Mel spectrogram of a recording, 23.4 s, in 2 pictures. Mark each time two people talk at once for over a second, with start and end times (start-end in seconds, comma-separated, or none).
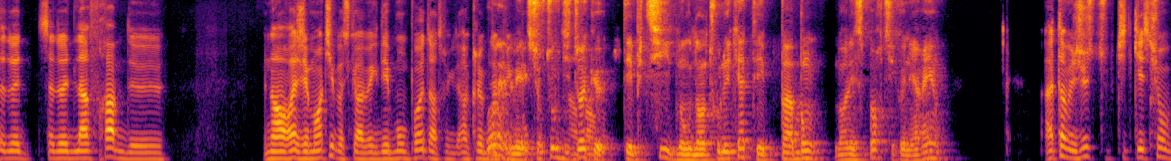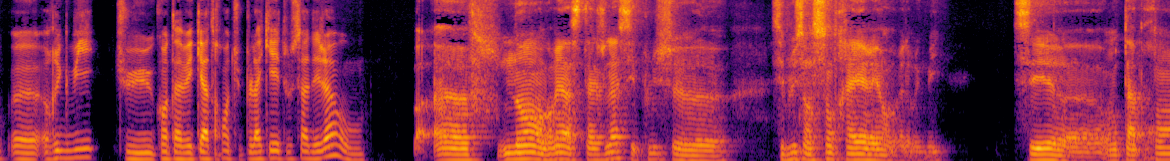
4.8-6.2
